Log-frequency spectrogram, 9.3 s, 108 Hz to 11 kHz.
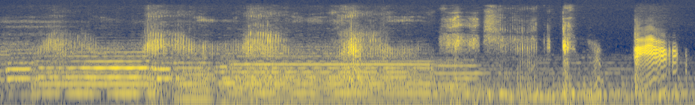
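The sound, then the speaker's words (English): A person imitates a cat, voicing Lucifer the Cat in Disney's 1950 film Cinderella, producing a run of drawn-out, wavering meows and yowls with sliding pitch, fairly loud and continuous, with a few sharper, breathier cries toward the end. “Yes, that wasn't a cat making those noises. That was her. It's a person.”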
